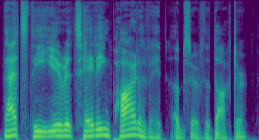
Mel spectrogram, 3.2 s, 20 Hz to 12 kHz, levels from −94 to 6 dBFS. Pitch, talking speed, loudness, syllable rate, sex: 110 Hz, 165 wpm, -20 LUFS, 5.1 syllables/s, male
